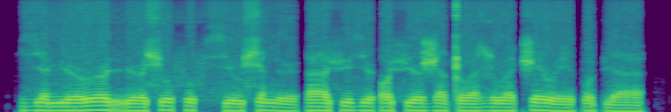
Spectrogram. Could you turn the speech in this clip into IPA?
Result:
zʲ æ mʲ ə˞ ɹ ə˞ rʲ ə˞ ɕ u f u f sʲ u ɕ ə n ʏ | æ fʲ u zʲ ə˞ ʔ ɔ fʲ ə˞ ʒ æ ʈ o ɐ̯ ɮ u ɐ̯ t͡ʃ e ɹ e p o pʲ æ

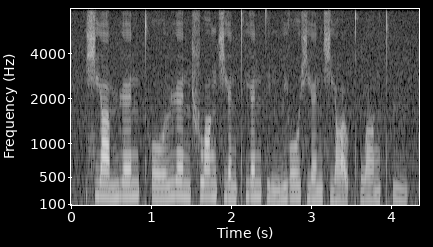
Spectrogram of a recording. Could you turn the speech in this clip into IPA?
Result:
ɕ j ä˥˨ m ɥ ɛ˦ n t̪ʰ o˨˦ ʊ̯ l ɥ ɛ˥˨ n ʂ w ɑ˦ ŋ ɕ j ɛ˨ n t̪ʰ j ɛ˦ n t̪ ḭ˨˩ ŋ l j o˦ ʊ̯ ɕ j ɛ˨˦ n ɕ j ɑ̰˨˩ ʊ̯ kʰ w ɑ˨˦ ŋ t̪ʰ y˥˨

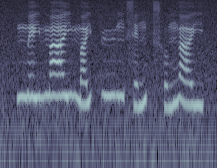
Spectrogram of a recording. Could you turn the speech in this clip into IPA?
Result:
m e˧ j m aː˧ j m ɐ˨˥ j p yː˥ ŋ s ɪ˨˥ ŋ t͡sʰ ʊ˨˥ ŋ ɐ˧ j

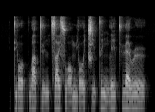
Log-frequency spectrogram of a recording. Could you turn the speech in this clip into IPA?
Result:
t̪ j o˥˧ ʊ̯ k w ä˥˩ t̪ y˨˩ n t͡s a˥ ɪ̯ s w ɔ˧˥ m j o˧˥ ʊ̯ t͡ɕ i˨˩ t̪ i˥˩ ŋ l i˥ t̪ʰ ɥ ɛ˥˧ ɻ ɻ̩˥˩

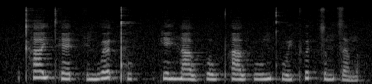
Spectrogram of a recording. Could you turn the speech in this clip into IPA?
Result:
kʰ aː˥ j t̪ʰ ɛː˨ k̚ h ɪ˨ ŋ w œː˥ t̚ kʷʰ ɪ˨ k̚ | k e˨ j n̪ aː˨˩ w k o˨ w pʰ aː˨ w p uː˨˥ ŋ kʷʰ ɐ˨˥ j pʰ ɵ˥ t̚ t͡s ʊ˨˥ ŋ t͡s ɐ˨˩ m

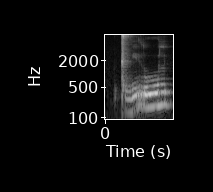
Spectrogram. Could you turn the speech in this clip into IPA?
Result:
ǁ o̤ j r u lʲ

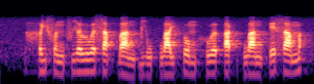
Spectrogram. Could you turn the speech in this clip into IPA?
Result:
h ə˧ j f ə˨˩ n f i˧ ə̯ l u˧ ə̯ s a̰˧˨ m ɓ a˧˩ n ɓ i˧˩ w h w a˨˦ j t̪ o˨˩ m h u˨˦ ə̯ ʔ a˨˩ k̚ h w a˨˩ n ʔ e˧ s a˨˦ m

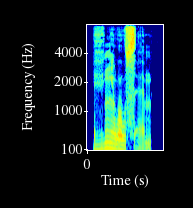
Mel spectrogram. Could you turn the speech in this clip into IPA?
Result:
e̤ ŋ ĩ w o w s ɛ̰ m

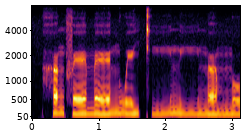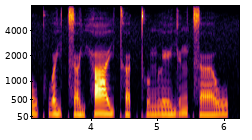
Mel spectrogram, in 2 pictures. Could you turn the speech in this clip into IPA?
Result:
h ɐ˥ ŋ f ɛː˨˧ m ɛː˨˥ n w e˧ j kʰ iː˨˥ n̪ iː˧ n̪ ɐ˧ m n̪ o˧ w kʷʰ ɐ˧ j t͡s ɐ˨ j h aː˥ j t̪ʰ ɐ˨ t̚ t̪ʰ ʊ˨˧ ŋ l e˨˧ j ɪ˥ ŋ t͡s ɐ˨˥ w

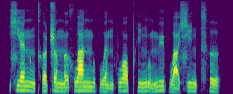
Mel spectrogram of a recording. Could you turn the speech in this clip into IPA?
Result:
ɕ j ɛ˥ n̪ ɤ˨ ŋ kʰ ɤ˧˥ ʈ͡ʂ ɤ˥˩ n̪ ɤ̰˨˩ x w a˥ n m u˨ p w ə̰˨˩ n f w ɔ˥˩ pʰ i˧˥ ŋ ṵ˨˩ m y˥ p w ä̰˨˩ ɕ i˥˧ ŋ t͡sʰ ɹ̩˥˩

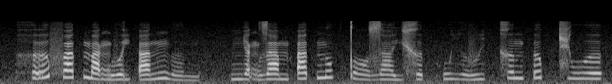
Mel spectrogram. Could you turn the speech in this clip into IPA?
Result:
h ə̰ː˧˥ f a˦˥ t̚ m a̰˧˨ ŋ v ə̰˧˨ j ʔ a˨˦ n ŋ ə̤˨˩ n | ɲ a̰˧˨ ŋ z a˧ m ʔ a˦˥ t̚ n o˦˥ k̚ t̪ ɔ̤˨˩ z a̤˨˩ j x ə˨˩ t̚ h w i̤˨˩ ə̯ v i˨˩ k̚ x ə˧ n ʔ ə˦˥ p̚ t͡ɕ u˧ ə̯

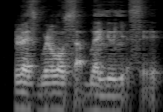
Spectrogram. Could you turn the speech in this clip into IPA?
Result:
ɭ ɛ˦˨ z ɡʷ e˦ ɭ lˠ u˨ s a̰˦ b ɛ˦˨ lʲ u˨ lʲ a̰˨ s ḛ˨

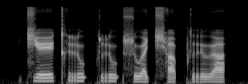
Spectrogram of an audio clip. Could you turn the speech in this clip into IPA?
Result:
t͡ɕ eː˦˥ kʰ r u˥˩ ʔ k r u˦˥ ʔ s u˨˩ a̯ t͡ɕʰ a˨˩ p̚ k r ɯ˧ a̯

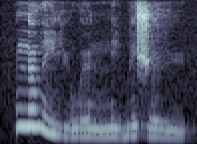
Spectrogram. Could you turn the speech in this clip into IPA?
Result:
n œ˥ ð i˩˧˩ j y˧˩˧ w ø˩˧˩ nː i˧˩˧ b e˥ ʒ ø˩˧˩ ɣ y˧˩˧

